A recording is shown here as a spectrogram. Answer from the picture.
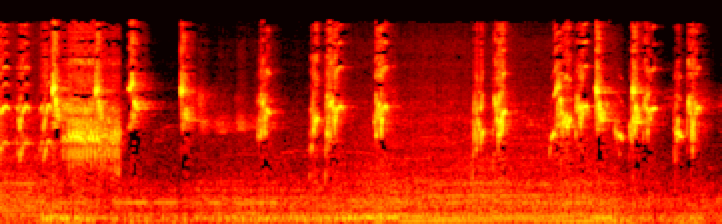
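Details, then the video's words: Javan myna in full song, meant to prompt quiet captive mynas to respond; a harsh buzzy opening is followed by spaced, sharp high chips and short whistled notes in quick pairs and trios. "Jalak kebo gacor"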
